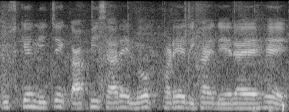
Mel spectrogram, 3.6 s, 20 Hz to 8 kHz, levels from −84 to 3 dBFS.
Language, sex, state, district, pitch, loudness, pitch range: Hindi, male, Gujarat, Gandhinagar, 145 Hz, -16 LUFS, 130-155 Hz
